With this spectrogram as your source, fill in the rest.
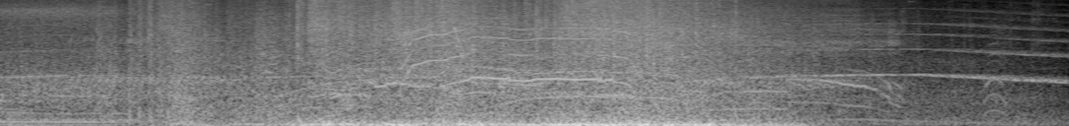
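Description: Explosions boom loudly with crashing debris.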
